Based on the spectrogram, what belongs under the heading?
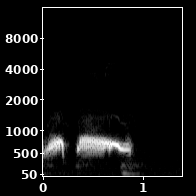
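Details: Decoy spotted dove cooing to lure and challenge wild doves, in the thổ voice style. One brief hollow note followed by a long, steady, slightly falling coo, then silence.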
